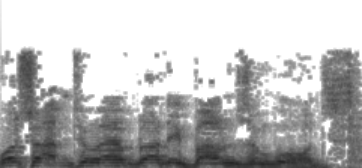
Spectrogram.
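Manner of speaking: put-on very high, shrill, loud, complaining Cockney accent. Recalling what some bright spark there asked: put-on cockney voice. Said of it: "Cockney voice".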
